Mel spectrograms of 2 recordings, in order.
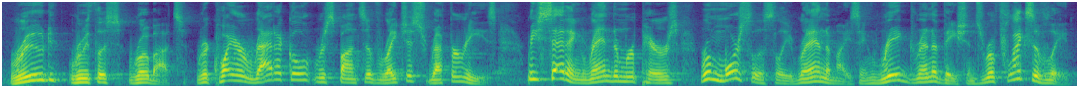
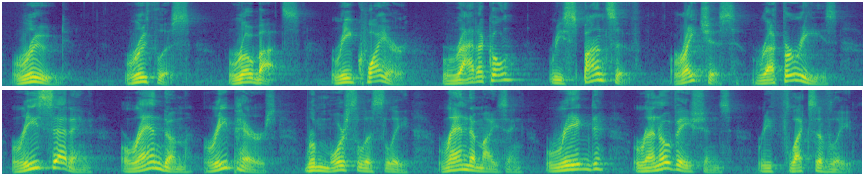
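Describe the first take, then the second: First: It is said at normal speaking speed. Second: It is said slowly, word by word.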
